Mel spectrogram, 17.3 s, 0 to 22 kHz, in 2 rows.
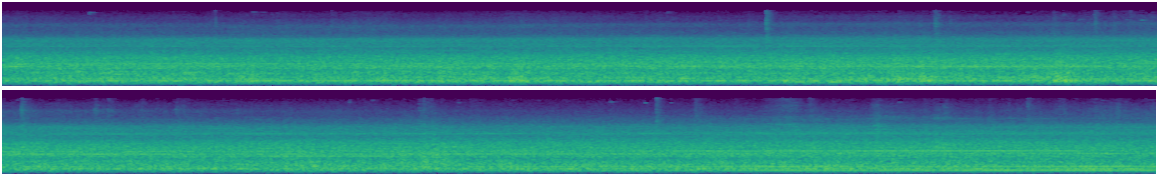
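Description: Cabin running noise of an Aoimori Railway 701-series electric train at speed: a steady rumble of wheels on rail, with a few faint steady tones in it.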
